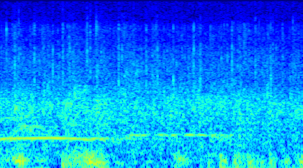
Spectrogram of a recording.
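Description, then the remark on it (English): On Veterans Day evening, an audience claps steadily for the veterans in the crowd who served the country: a dense, sustained round of applause, a crackling wash of many hands at an even loudness throughout, with a faint thin tone humming beneath it. “If so, just a big round of applause for all those of you who have served our country.”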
